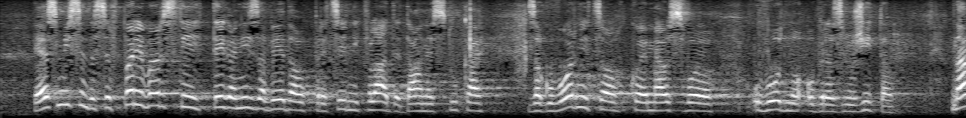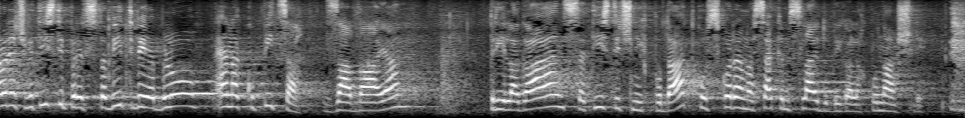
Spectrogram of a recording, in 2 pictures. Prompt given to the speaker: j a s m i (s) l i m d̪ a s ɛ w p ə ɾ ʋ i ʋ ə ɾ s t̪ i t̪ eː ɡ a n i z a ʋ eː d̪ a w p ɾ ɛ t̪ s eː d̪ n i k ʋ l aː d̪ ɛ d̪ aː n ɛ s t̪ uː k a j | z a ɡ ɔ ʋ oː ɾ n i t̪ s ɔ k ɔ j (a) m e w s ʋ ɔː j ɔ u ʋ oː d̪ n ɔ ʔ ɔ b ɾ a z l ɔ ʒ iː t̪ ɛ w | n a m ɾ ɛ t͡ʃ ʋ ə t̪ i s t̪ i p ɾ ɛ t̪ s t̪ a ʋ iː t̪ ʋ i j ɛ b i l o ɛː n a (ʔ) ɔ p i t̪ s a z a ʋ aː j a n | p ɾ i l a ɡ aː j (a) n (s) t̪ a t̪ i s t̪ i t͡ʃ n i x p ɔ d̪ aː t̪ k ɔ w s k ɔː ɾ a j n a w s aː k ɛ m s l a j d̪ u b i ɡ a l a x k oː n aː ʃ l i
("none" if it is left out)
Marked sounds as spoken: s, ɛ, k, a, s

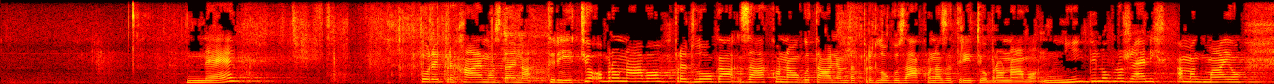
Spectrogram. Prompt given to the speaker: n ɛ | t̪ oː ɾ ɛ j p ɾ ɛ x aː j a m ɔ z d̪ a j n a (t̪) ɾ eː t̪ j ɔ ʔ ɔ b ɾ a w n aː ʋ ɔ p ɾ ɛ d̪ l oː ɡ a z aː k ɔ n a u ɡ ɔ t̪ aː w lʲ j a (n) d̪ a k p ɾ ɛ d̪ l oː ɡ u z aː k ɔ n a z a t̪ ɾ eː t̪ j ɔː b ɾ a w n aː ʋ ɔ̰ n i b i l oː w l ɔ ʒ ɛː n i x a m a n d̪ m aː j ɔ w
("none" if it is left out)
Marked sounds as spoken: t̪, m

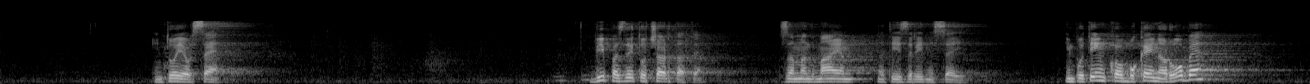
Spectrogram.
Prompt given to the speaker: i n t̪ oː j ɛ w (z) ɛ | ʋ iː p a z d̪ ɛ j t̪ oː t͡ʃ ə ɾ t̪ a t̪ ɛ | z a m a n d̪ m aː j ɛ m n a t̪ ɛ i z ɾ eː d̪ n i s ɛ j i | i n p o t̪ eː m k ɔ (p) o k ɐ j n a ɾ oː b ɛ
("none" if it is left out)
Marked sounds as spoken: s, b

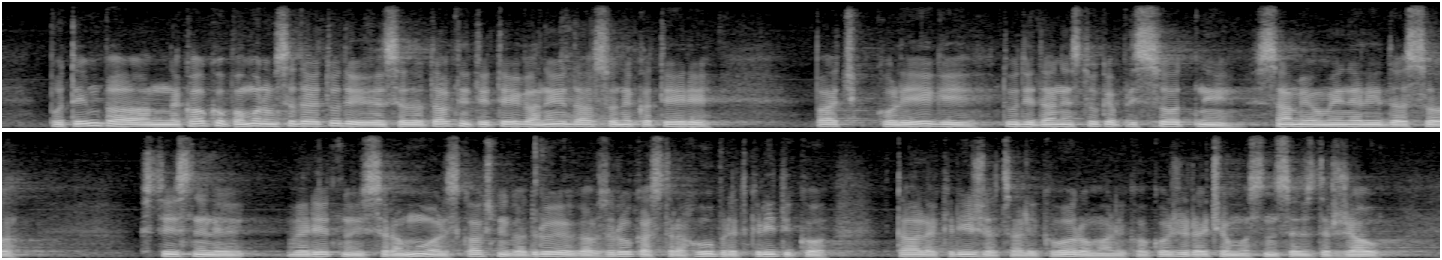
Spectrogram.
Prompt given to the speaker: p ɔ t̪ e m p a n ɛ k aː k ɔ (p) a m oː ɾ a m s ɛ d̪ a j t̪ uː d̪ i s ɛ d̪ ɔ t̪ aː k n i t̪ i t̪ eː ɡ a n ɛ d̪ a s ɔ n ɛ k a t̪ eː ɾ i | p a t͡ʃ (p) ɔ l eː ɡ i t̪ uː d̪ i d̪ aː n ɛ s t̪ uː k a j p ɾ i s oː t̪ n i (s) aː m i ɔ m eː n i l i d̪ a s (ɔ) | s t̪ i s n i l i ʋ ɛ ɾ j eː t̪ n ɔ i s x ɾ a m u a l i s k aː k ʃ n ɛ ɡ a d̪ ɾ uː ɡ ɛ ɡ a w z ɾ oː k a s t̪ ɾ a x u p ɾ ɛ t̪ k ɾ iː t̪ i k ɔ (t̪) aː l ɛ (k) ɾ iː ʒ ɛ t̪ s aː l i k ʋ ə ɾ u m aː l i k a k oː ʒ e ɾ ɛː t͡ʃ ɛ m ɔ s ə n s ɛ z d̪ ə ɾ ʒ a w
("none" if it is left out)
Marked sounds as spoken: p, k, s, ɔ, t̪, k

